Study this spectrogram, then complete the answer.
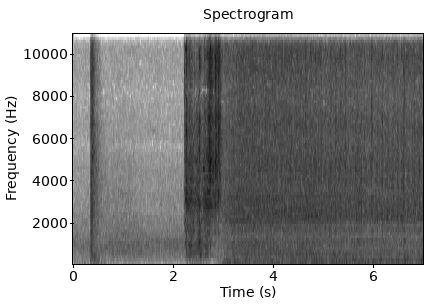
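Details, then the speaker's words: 1958 Chevy Delray with a 283 V8 and Turbo 350 automatic: short crank, then catches and settles into a steady, even idle with no misses or knocks; sounds healthy. "You get to hear it run, it sounds great."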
